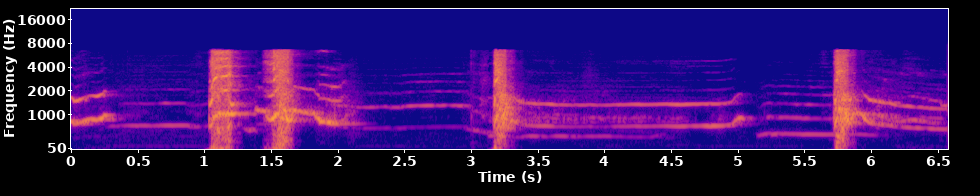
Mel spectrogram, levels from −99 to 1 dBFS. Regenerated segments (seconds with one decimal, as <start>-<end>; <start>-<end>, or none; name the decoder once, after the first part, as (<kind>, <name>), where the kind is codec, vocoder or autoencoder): 0.0-4.8 (autoencoder, DAC-VAE); 5.5-6.6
